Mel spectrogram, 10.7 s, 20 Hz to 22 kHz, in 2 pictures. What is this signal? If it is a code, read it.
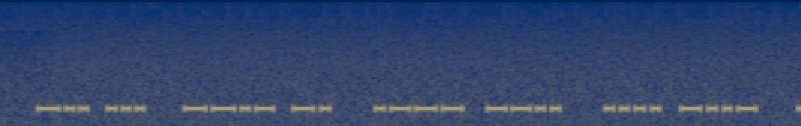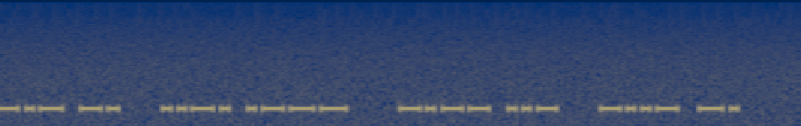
Morse code, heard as a keyed tone, hand-sent with a straight key, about 24 wpm, 580 Hz. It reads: DS QN JZ HX KN FJ YU XN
